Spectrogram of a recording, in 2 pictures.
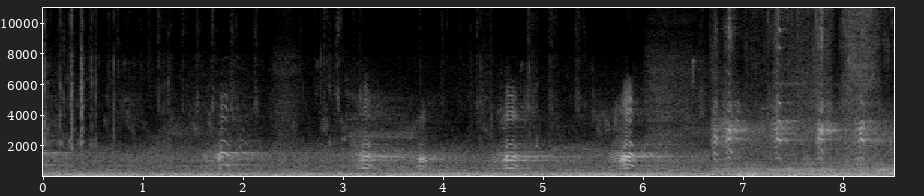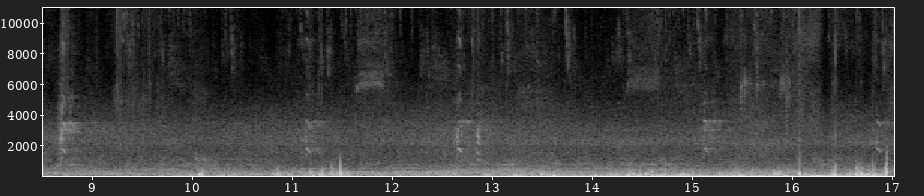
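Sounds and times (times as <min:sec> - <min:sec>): geese honking: 0:03.0 - 0:04.0, 0:05.7 - 0:09.0.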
